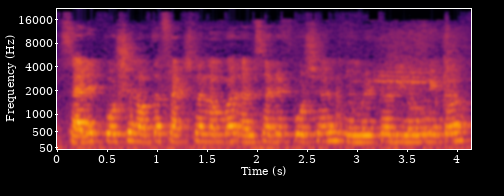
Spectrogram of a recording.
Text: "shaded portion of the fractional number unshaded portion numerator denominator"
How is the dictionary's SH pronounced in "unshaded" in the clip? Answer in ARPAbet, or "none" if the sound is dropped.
S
